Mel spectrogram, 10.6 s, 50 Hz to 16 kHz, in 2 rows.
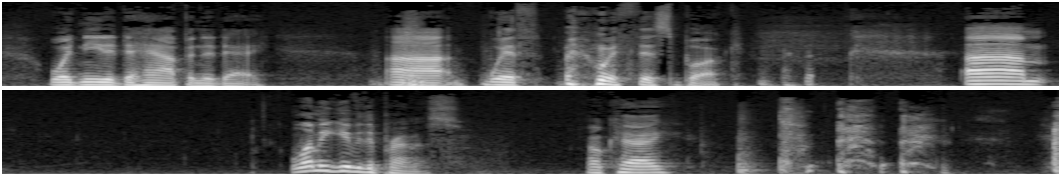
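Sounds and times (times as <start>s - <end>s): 
speech: 0.2s - 5.3s, 6.7s - 7.6s, 8.2s - 10.0s
harsh breathy coughs: 9.2s - 10.5s.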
